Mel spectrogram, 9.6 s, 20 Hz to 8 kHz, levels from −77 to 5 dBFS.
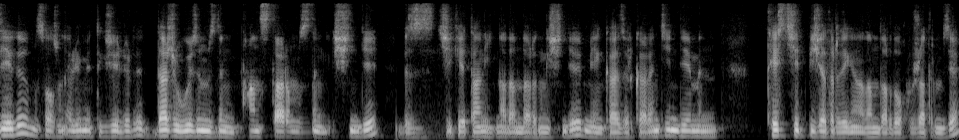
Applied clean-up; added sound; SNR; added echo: none; none; none; none.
